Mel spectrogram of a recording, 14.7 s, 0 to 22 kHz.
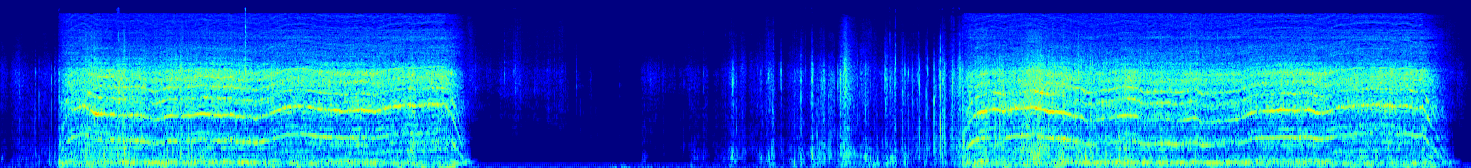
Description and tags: my Hama CC 614L shredding two sheets of paper, with paper rustling
paper, shredder, trashcan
